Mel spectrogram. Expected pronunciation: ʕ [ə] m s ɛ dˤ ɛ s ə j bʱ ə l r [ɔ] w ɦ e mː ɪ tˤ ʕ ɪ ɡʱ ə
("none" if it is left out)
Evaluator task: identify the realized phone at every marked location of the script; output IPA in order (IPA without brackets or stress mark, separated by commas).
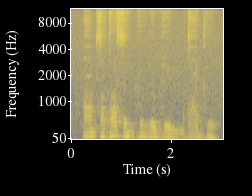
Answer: ə, ə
